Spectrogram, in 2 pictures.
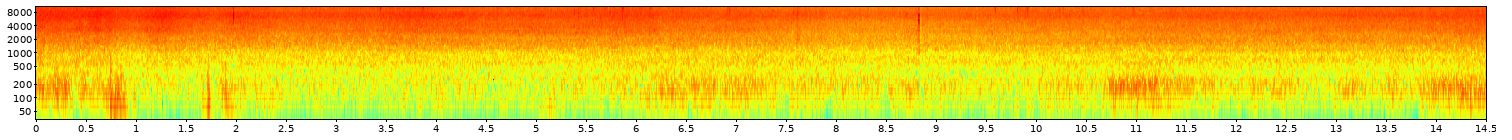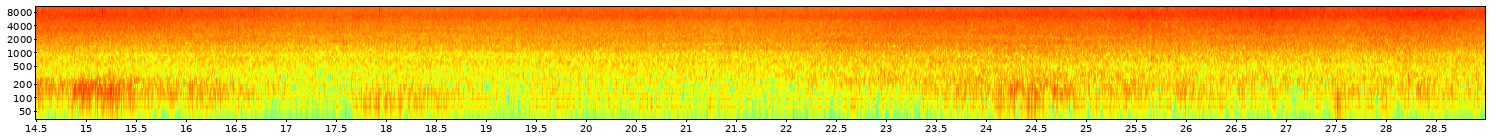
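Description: Heavy rain pouring steadily during a severe thunderstorm, with thunder: a couple of sharp claps in the first two seconds, then deep rolling rumbles around the middle and again near the end.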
